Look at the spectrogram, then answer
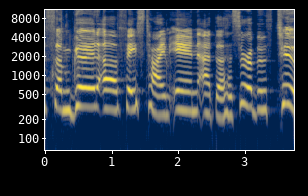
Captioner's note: applause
